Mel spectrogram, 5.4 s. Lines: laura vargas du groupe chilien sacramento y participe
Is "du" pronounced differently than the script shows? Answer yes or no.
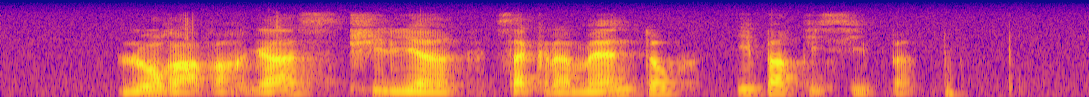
yes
